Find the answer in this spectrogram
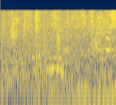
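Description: A short, low hummed 'mm' from a person near the microphone about a second in, with a few light handling clicks over a steady electrical hum from the room's sound system.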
